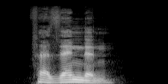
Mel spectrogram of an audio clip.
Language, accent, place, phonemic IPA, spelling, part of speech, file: German, Germany, Berlin, /fɛɐˈzɛndn̩/, versenden, verb, De-versenden.ogg
- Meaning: to ship, to dispatch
